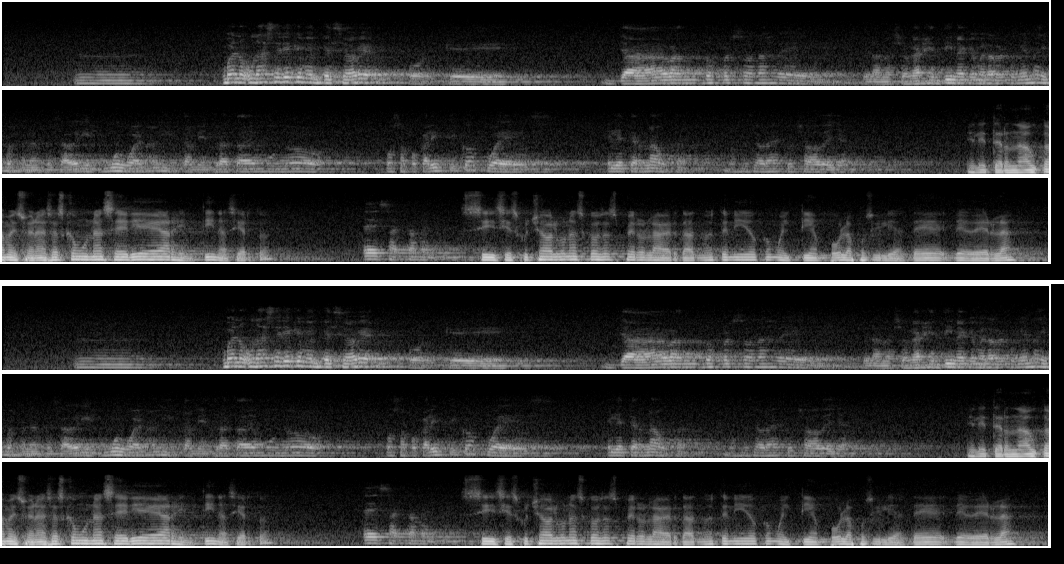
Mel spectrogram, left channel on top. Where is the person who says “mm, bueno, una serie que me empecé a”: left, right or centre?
Left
